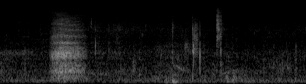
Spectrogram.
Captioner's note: exhales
